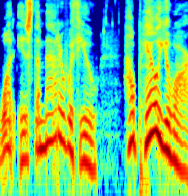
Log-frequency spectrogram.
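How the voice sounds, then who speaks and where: In a put-on character voice, a man talks at a moderate pace with a high pitch and very wide pitch swings, the sound dry and close with no echo. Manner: hushed, alarmed.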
